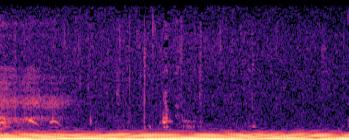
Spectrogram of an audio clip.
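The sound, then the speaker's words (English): A loud, continuous low humming call of a toadfish drones without a break, buzzy and rich in overtones, like an engine, with faint crackly noise above it and no voices. “keep in mind they also have a tendency to just do this singular, loud humming sound.”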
